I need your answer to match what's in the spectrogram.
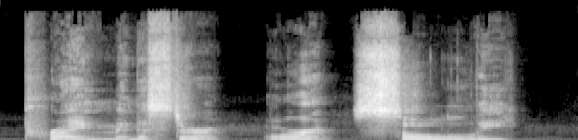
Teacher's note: We also find examples of gemination in words like “prime minister”, or “solely”, where the consonant sound is clearly held for a longer time than usual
